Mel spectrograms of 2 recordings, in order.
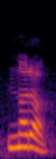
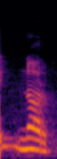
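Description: First: नरक read as na-rak, with a full vowel between र and क; misspelled reading. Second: नर्क read as nark, with र and क joined; correct reading. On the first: Teacher reading the wrong spelling नरक to the class, na-rak. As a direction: say नरक in two open syllables, na-rak. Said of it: "अशुद्ध शब्द में नरक". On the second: Teacher giving the correct spelling नर्क to the class, nark. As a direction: say नर्क as one tight syllable, nark. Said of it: "तो शुद्ध शब्द में हम कैसे लिखेंगे?". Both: Shown as a demonstration.

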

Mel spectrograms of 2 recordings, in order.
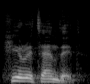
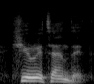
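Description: Both takes have the same delivery.

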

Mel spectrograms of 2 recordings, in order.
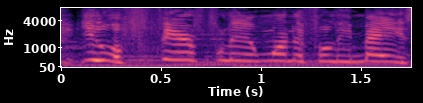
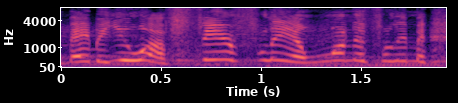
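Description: First: Reassuring declaration. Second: Put-on tender declaration to baby. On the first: Acted. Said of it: "you remind people, Sweetheart". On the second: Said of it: "That's what we be declaring".

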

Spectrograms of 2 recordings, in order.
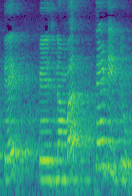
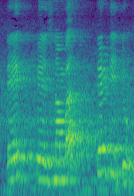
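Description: No difference in how they are said.

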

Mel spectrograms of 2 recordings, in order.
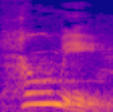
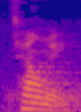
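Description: First: High, loud, demanding "Tell me"; rhetorical challenge. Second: Said in the usual way. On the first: Real, not acted. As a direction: dare the audience to answer. Challenging the audience.

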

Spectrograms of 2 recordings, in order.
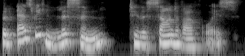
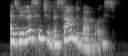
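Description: First: Said in the usual way. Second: Brisk rerun of the line; faster repeat. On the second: Shown as a demonstration. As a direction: speed the same line up. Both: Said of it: "say the same thing over and over".

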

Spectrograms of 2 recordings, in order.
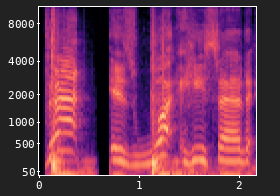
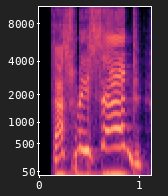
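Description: First: "That is what he said" spelled out slowly, each word hit; slow down and lean on "That"; slow emphatic repeat. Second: Pitched way up in disbelief; indignant disbelief. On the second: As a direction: exclaim it sky-high, outraged. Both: Real, not acted.

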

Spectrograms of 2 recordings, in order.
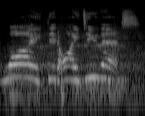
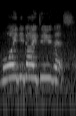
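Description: First: Very slow, stretched-out wail of regret; drawn-out lament. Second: Said in the usual way. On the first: Pretend. Player regretting a really bad idea, drawn-out lament. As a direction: drag out each word in mock despair.

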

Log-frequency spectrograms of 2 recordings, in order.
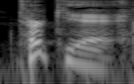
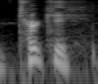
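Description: First: Turkey said as "tur-kee-YAY"; Turkish-style pronunciation. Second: Said in the usual way. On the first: Shown as a demonstration. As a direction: add an "ay" ending to Turkey. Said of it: "pronounce it Turkey now". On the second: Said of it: "I think they want you to pronounce it".

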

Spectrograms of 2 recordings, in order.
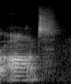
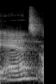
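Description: First: "aunt" said as AHNT, with an ah; broad-A aunt. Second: Said in the usual way. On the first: Shown as a demonstration. Asking viewers which they say, "aunt" as AHNT. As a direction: pronounce "aunt" to rhyme with "want". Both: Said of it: "Do you say aunt or".

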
